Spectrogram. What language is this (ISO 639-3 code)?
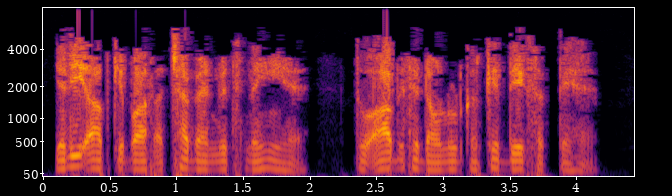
hin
